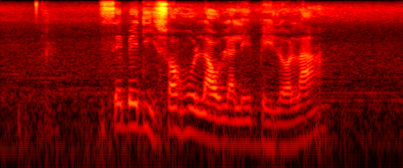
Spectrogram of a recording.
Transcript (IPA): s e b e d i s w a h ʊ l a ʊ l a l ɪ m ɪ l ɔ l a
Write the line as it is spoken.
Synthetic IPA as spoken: s e b e d i s w a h ʊ l a ʊ l a l ɪ b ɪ l ɔ l a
